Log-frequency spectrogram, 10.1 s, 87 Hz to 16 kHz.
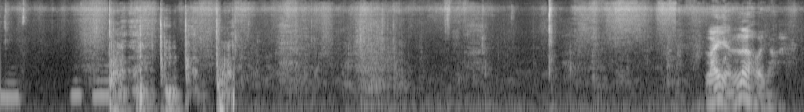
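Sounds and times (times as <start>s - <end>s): rustling: 0.9s - 6.1s.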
